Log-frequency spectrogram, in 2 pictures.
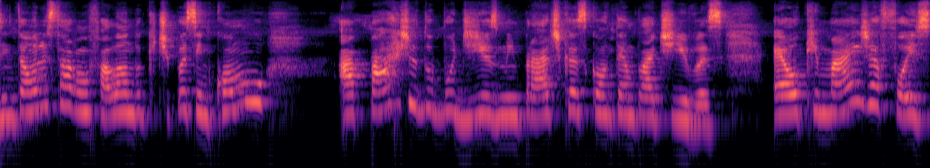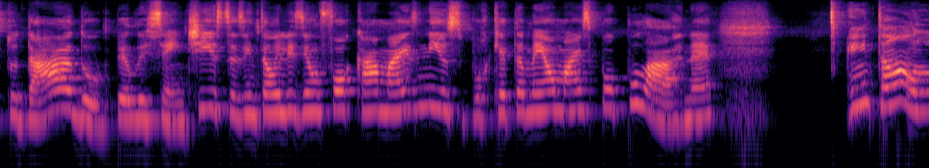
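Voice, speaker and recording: A woman chatting to the camera in a casual book review and explaining things to her viewers. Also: sits high. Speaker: book vlogger.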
